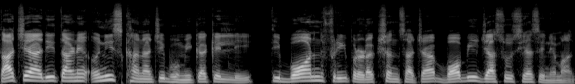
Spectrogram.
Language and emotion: Goan Konkani, neutral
